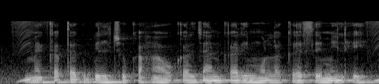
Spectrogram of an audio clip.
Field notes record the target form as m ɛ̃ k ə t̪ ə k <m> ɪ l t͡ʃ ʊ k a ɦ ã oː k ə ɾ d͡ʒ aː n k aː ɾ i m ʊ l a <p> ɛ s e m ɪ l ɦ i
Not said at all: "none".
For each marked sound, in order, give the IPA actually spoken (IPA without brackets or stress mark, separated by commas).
b, k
